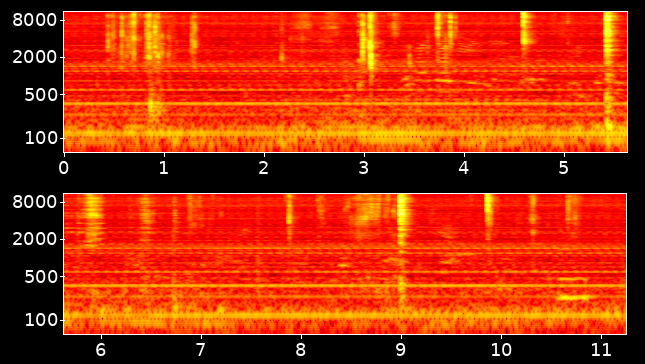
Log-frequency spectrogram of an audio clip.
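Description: Eating at a table: mussel shells and cutlery clicking and clinking against plates in scattered single knocks, a few louder than the rest, with soft squishy handling of the food. A steady low hum runs underneath.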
